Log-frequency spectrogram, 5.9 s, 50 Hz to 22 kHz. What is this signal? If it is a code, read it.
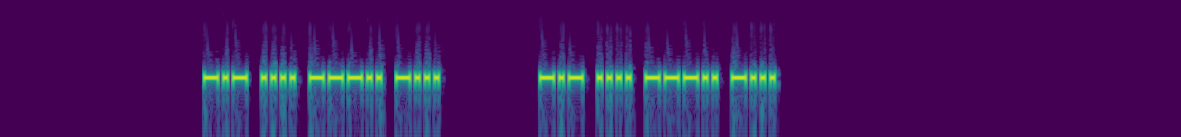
Morse code, heard as a keyed tone, about 50 wpm, 700 Hz. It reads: KH8B KH8B
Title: USA Call Signs - 4 Characters - Repeated 2x - 50wpm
